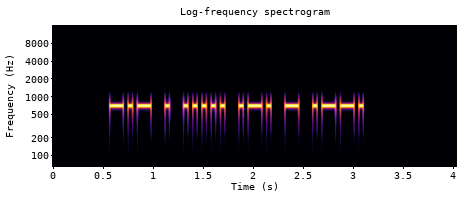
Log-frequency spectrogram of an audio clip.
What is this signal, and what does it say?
Morse code, heard as a keyed tone, about 26 wpm, 700 Hz. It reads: KE5RTP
